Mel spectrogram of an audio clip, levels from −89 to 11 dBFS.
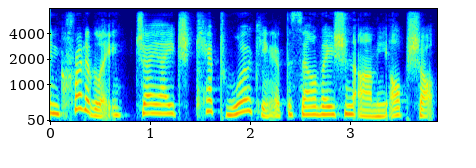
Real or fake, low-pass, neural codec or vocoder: fake; 7.2 kHz; codec, 16 kHz, 1.1 kbps, Voila-Tokenizer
